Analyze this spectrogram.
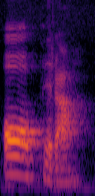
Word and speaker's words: opera: And it can be open, like in opera. Okay, opera yeah, means yeah, it's opera or work as well. Mm-hmm. Opera, you see the O, how open it is.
